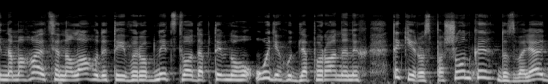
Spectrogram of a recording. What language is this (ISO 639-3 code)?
ukr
